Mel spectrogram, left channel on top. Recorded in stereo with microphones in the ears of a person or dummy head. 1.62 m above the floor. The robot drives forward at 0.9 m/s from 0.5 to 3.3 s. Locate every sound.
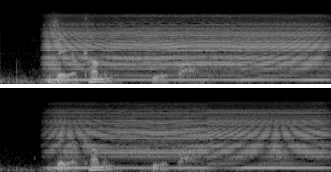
0.5 s a man speaking: 85° left; by 2.2 s 35° left (ahead or behind)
